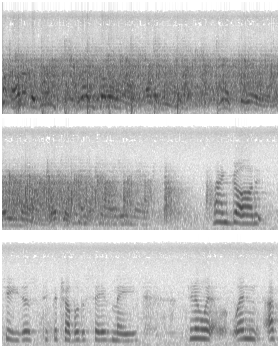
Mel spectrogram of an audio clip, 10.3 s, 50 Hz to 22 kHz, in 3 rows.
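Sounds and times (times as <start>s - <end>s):
group clapping in a steady rhythm: 0.0s - 6.2s
speech: 6.6s - 10.3s.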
